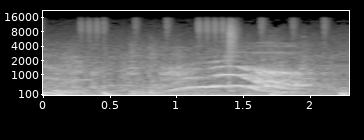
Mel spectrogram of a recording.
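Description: A single drawn-out, meow-like cry, about a second long, that rises and then falls in pitch, over background music.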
